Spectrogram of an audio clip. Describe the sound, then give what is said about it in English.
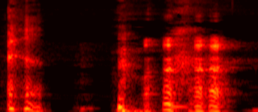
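A person coughs: one short harsh burst, a brief pause, then a longer, strained run of several raspy coughs in quick succession. “You can cough, man.”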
